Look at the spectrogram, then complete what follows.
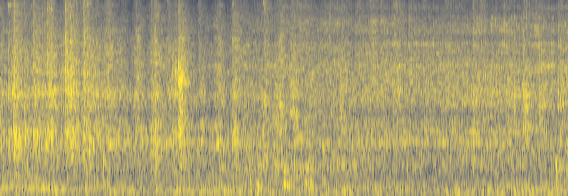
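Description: Battery-powered Takara Tomy Plarail toy trains running on plastic track: a steady small-motor whir, with a few sharp clicks in the first two seconds.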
